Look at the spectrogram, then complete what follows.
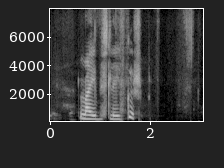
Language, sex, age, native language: Icelandic, female, 9, Icelandic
